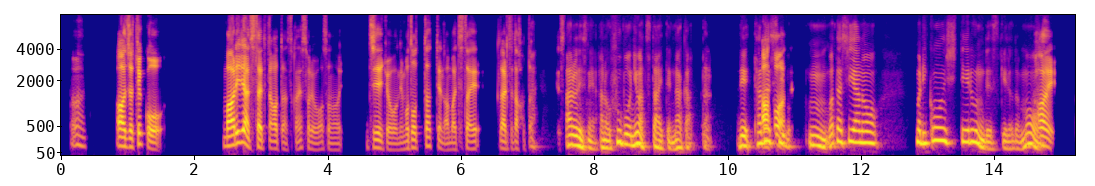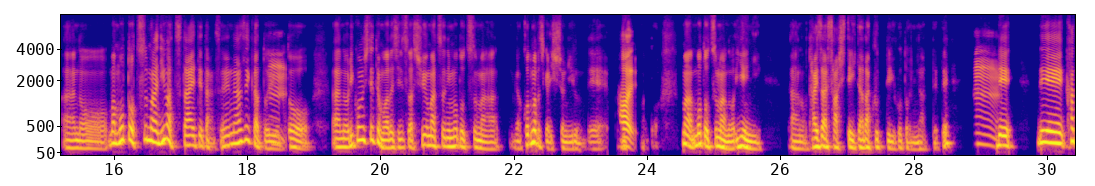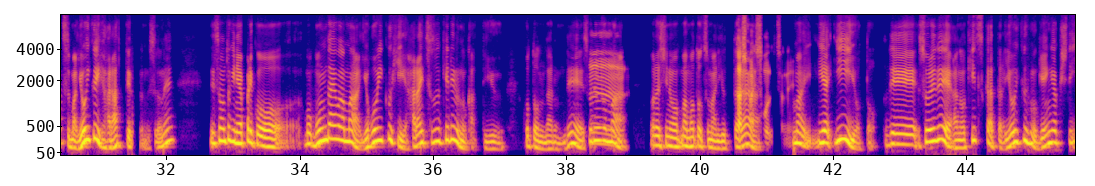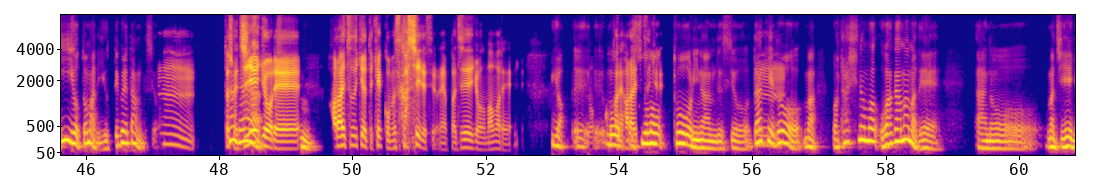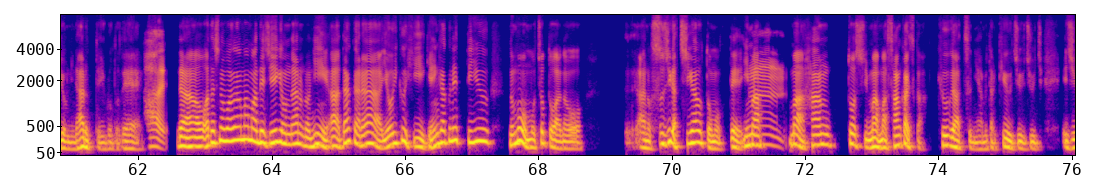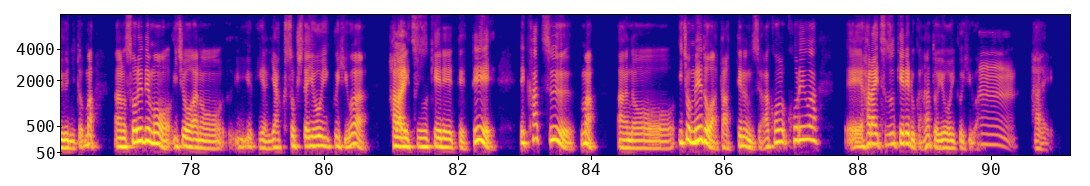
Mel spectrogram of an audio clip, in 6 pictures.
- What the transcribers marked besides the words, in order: chuckle
- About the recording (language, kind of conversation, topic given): Japanese, advice, 家族の期待と自分の目標の折り合いをどうつければいいですか？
